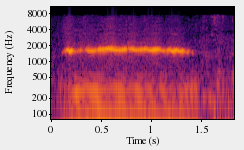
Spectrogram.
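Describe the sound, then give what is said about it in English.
A two-tone mouth whistle: a high, steady whistled note is held for over a second with a low hummed tone sounding under it at the same time, then both stop abruptly, leaving faint noise. “That's a Chickasha two-tone whistle. I grew up in Chickasha, and I learned how to do that. It's two tones.”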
